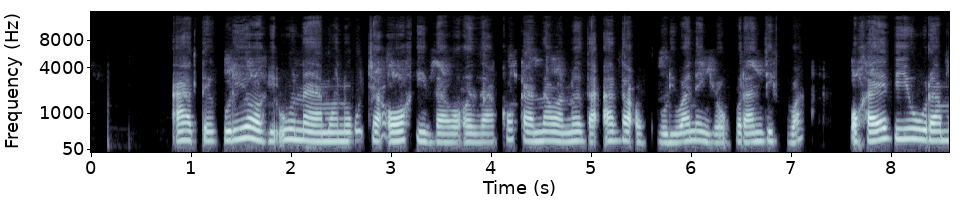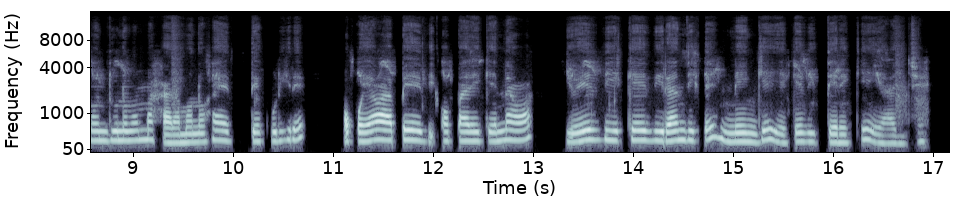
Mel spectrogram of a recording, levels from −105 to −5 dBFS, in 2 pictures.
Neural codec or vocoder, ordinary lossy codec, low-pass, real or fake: none; AAC, 96 kbps; 14.4 kHz; real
